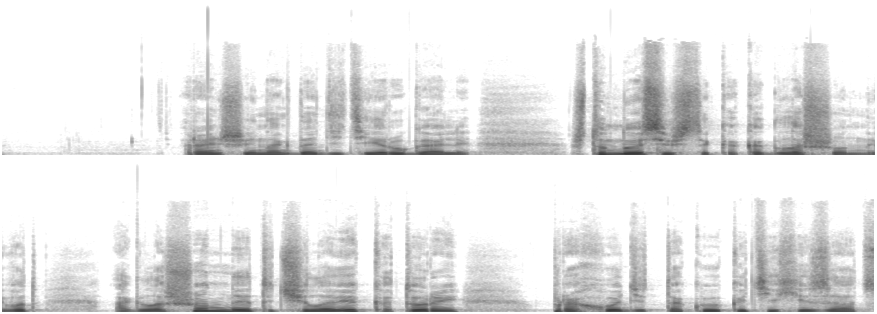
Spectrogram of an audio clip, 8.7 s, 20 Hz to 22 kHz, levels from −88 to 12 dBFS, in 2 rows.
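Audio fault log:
1.03–8.04 s, periodic USB or driver dropouts: roughly seven tiny ticks at an even 1.0 s spacing, each where something stalls the USB bus or audio driver and a very short stretch of speech, well under a millisecond, is replaced by silence. The abrupt gap in the waveform gives the click, audible only while speech is present. The strict clock-like regularity separates this from random clicks, crackle or irregular buffer underruns.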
